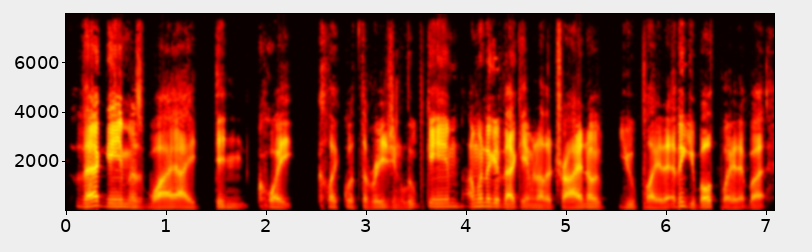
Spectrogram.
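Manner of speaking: ordinary talk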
